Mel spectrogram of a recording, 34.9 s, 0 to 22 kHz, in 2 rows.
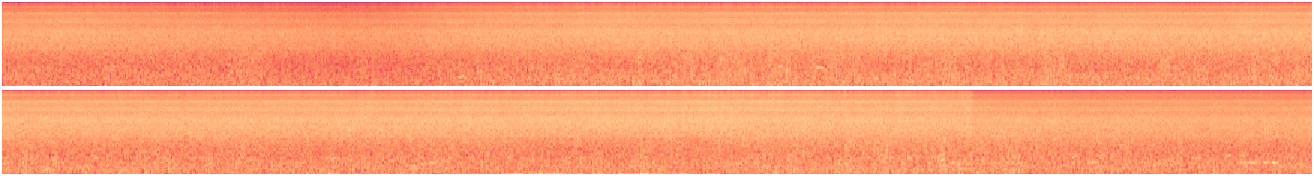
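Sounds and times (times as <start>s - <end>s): waterfall rushing: 0.0s - 34.9s.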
